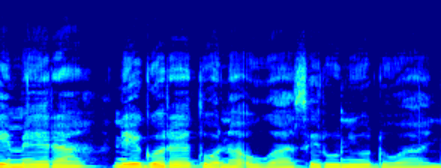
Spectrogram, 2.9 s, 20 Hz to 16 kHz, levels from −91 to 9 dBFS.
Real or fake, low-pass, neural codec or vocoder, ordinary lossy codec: real; 14.4 kHz; none; none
